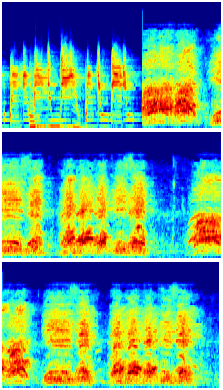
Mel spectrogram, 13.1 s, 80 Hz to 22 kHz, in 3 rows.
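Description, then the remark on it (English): A large crowd on a march in the southern province of Hatay, Turkey, marking the one-year anniversary of the earthquake, chants loudly in repeated rhythmic surges. Each swell of voices rises and falls about every second or two, after a few seconds of sustained tonal, musical sound at the start. “That was noise from, or that was sound, I should say, from the southern province of Hatay, a march there today, to mark the one-year anniversary of that catastrophic earthquake that struck 11 Turkish provinces as well as Syria on this day last year.”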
